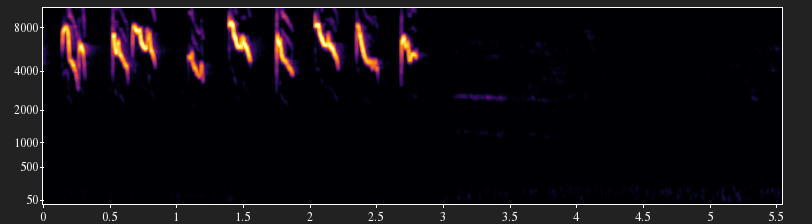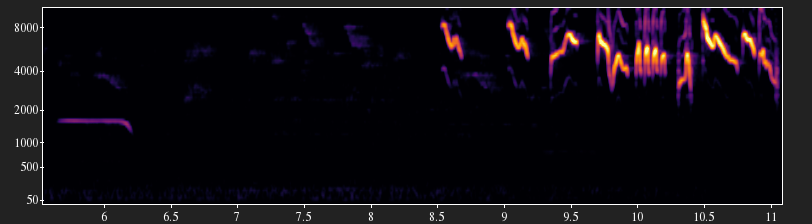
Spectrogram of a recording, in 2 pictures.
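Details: Lure recording of an oriental white-eye (monty type) meant to get birds singing: a run of sharp high descending chirps for about three seconds, a long quiet stretch with faint low hum, then renewed fast twittering near the end.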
